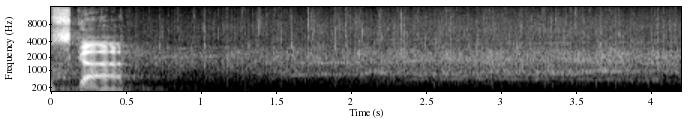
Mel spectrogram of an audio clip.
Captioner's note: applause and cheering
